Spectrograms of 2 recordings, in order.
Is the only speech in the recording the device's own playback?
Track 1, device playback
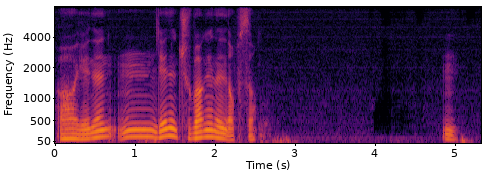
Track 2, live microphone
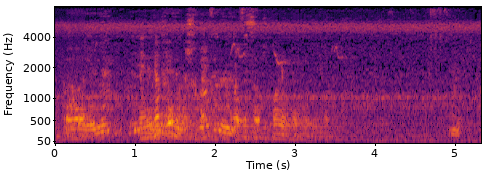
No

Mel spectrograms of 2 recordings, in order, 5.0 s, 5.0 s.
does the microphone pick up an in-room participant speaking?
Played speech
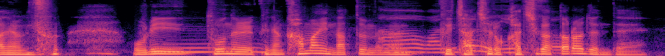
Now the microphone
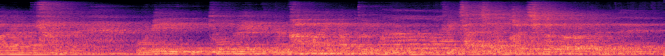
No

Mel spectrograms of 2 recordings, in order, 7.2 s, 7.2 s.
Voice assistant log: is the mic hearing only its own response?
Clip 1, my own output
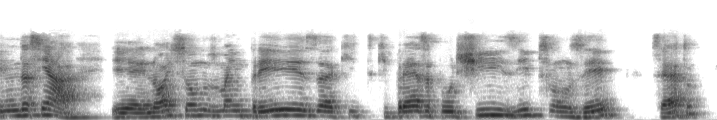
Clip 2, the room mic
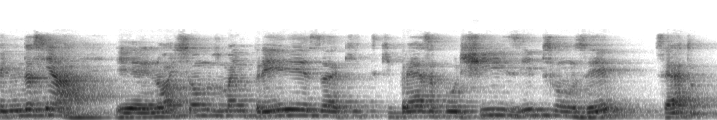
Yes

